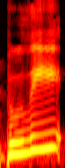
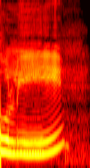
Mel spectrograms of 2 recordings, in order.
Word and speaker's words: Boulley: Angeline Boulley.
